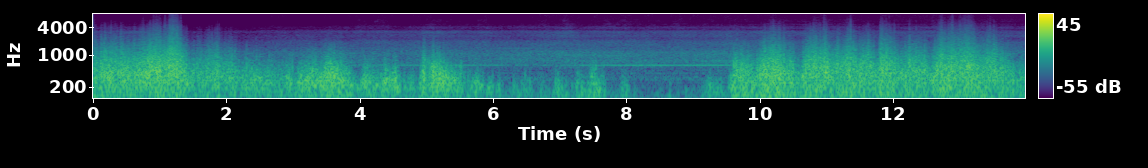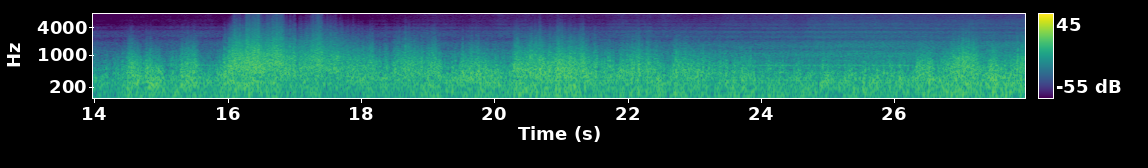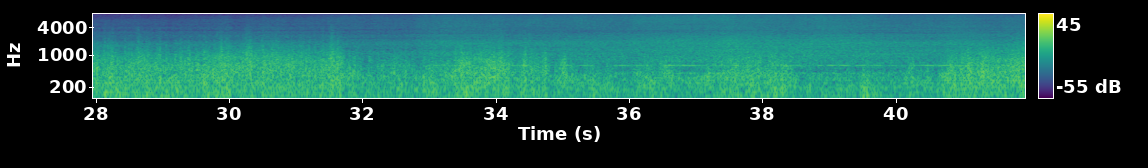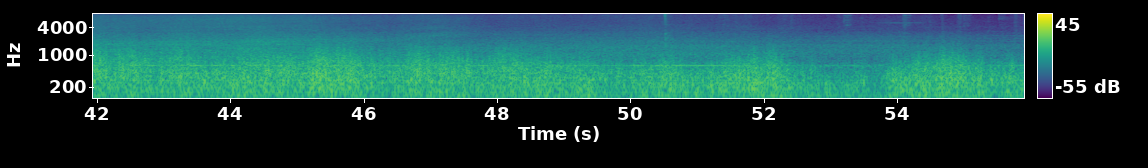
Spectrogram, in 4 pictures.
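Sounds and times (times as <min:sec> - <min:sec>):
freight train passing: 0:00.0 - 0:55.9
wind buffeting microphone: 0:00.0 - 0:55.9
wheels clattering on rails: 0:49.6 - 0:55.9.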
